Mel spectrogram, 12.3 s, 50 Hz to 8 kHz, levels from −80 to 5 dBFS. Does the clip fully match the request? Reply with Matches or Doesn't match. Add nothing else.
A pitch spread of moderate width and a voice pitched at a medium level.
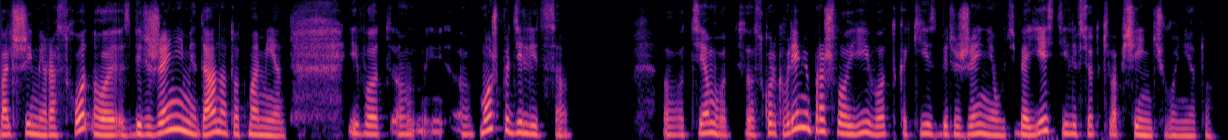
Matches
